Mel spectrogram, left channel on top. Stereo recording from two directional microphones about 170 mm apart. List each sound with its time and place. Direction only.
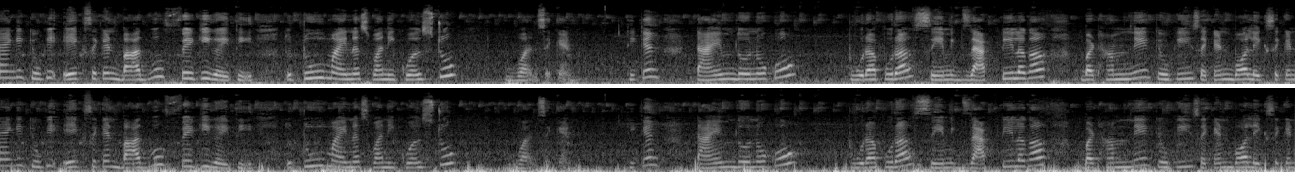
0.0 s a woman's voice: 15° left (ahead or behind)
